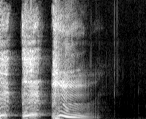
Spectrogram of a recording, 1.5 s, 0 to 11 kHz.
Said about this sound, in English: Gotta clear my throat. Gotta clear my throat because I have allergies and I spent 15 years of my life smoking. So here we go.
